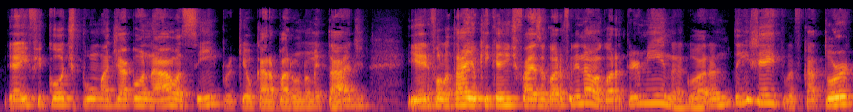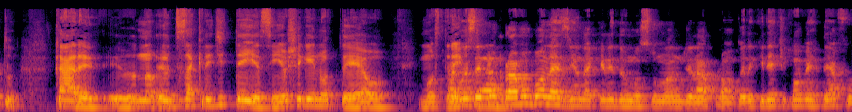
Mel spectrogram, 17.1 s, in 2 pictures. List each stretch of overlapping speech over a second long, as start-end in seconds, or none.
none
